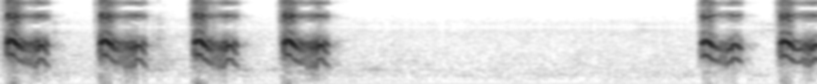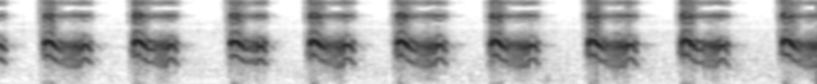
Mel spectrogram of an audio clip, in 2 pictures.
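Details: See-see partridge call: a burst of five short, loud, clipped notes, a brief pause, then the note repeated about twice a second in a steady run.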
